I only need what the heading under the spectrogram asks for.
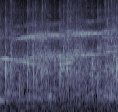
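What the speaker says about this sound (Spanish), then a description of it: "Un aplauso para Nelson y su liderazgo en la comunidad" An audience at an outdoor community event in South Holyoke breaks into applause, a short burst of steady crowd clapping with faint voices mixed underneath.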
